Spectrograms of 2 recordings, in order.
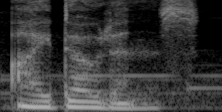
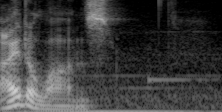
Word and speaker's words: Eidolon: fearsome beings known as idolans oh is that how that's pronounced i've been saying eidolons huh idolims the aseans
